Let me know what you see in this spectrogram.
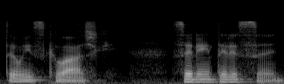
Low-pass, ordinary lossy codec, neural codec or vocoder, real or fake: none; none; none; real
